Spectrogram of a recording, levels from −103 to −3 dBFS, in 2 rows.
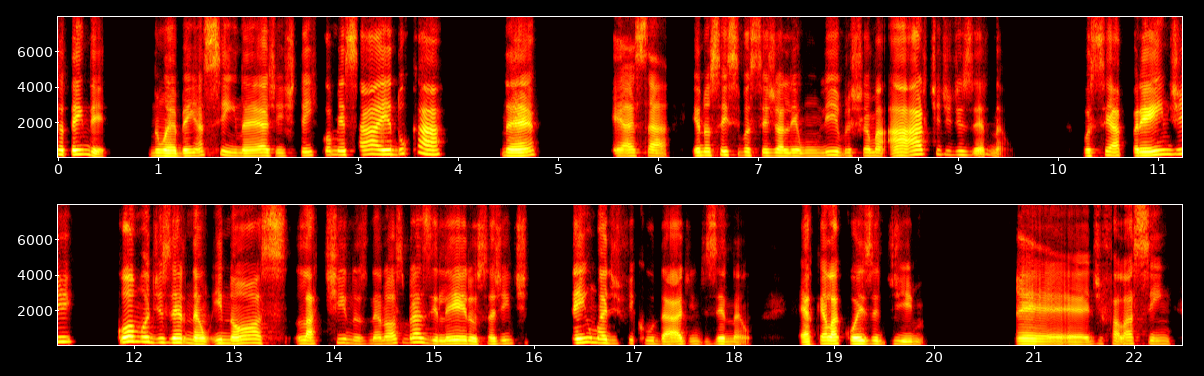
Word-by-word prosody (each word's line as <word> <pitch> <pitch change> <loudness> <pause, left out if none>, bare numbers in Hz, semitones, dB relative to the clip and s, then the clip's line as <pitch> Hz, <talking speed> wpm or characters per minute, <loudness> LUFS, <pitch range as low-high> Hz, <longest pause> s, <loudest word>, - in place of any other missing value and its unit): te - - 0
atender." 230 +1 +3 0.4
Não 160 0 +2
é 150 -1 +5
bem 160 +3 +1
assim, 195 -1 -5
né, 155 +2 +1
a - - +3
gente 155 -1 -12
tem 185 +2 -5
que - - -38
começar 210 +3 -2
a 240 - +4
educar, 245 0 +2 0.6
né. 175 +4 +5 0.8
É - - -5
essa 165 -1 -3 0.2
eu 180 - +1
não 190 - -1
sei 200 +3 -1
se 200 - -10
você 175 -2 -6
já 165 -1 -1
leu 160 -1 -2
um 155 0 -12
livro, 180 -2 -5
chama 165 0 -6
A - - 0 0.2
Arte 245 0 +1
de 220 -2 -17
Dizer 205 -1 -6
Não. - - -14 0.8
Você 160 +4 -4
aprende 230 +9 +3 0.4
como 270 0 +7
dizer 230 -1 +4
não. 160 -5 +2
E 190 - -1
nós, 190 +2 -1
latinos, 170 0 -6
né, 160 - -6
nós 185 +5 -5
brasileiros, 175 -8 0
a 155 - 0
gente 175 +2 -13 0.4
tem 220 +2 +6
uma 220 -5 -1
dificuldade 165 -4 -5
em 150 - -13
dizer 145 +3 -1
não. 135 -2 -11 0.5
É 130 - -1
aquela 170 +5 +3
coisa 165 -1 +5
de, 155 -2 -6 1.0
eh, 145 - 0
de 160 +2 -18
falar 160 - -5
assim, 165 -2 -10
175 Hz, 155 wpm, -25 LUFS, 160-210 Hz, 1.0 s, como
